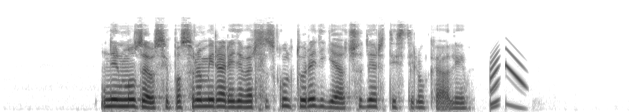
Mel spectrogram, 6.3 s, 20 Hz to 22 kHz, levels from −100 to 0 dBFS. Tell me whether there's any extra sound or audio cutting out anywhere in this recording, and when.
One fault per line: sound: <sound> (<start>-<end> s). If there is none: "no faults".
sound: chirp (4.9-5.3 s)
